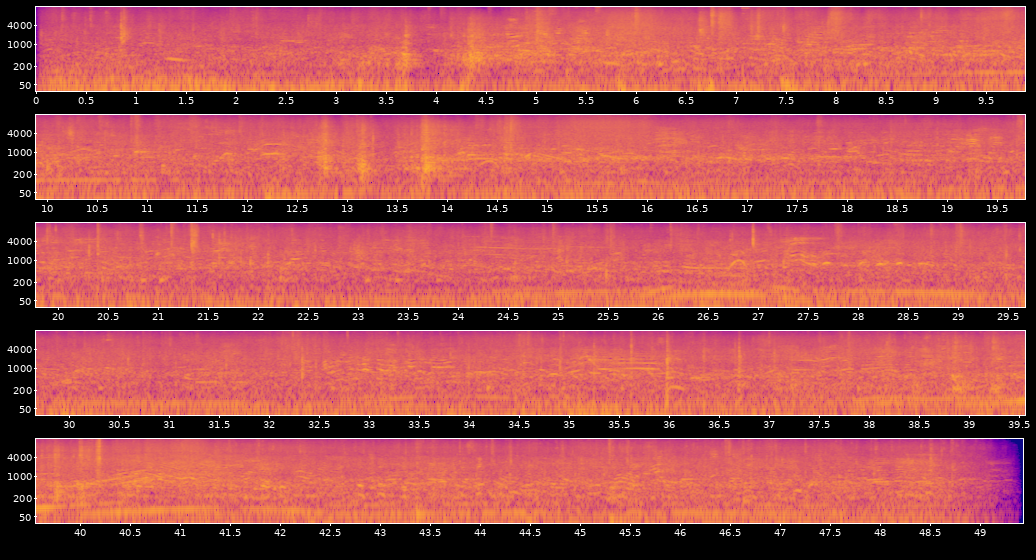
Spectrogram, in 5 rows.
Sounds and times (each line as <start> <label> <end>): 0.0 water 49.4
